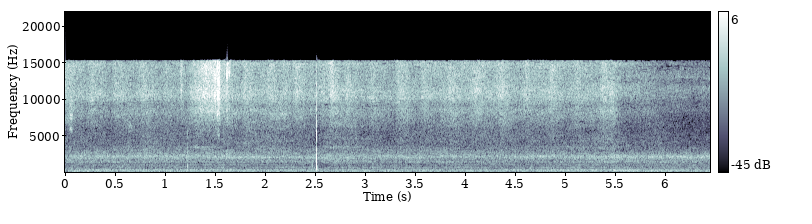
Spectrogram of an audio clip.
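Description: Automatic tunnel car wash heard from inside the car: a steady rush of water spray and machinery as hanging soft-cloth curtain strips sweep across the hood. One sharp click about two and a half seconds in.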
